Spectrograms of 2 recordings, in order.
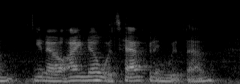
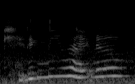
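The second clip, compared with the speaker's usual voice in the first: whispered disbelief; 11 semitones higher, 3 dB quieter than usual. Retold or imitated. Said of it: "And I'm like".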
